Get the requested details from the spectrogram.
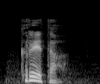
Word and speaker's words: Kreta: إنها تنطق بالألمانية كريتا إذا الرجل يقول إنه من هذه الجزيرة التي أقام فيها ديدالوس أيضا Woher kommen Sie denn? Aus Kreta.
